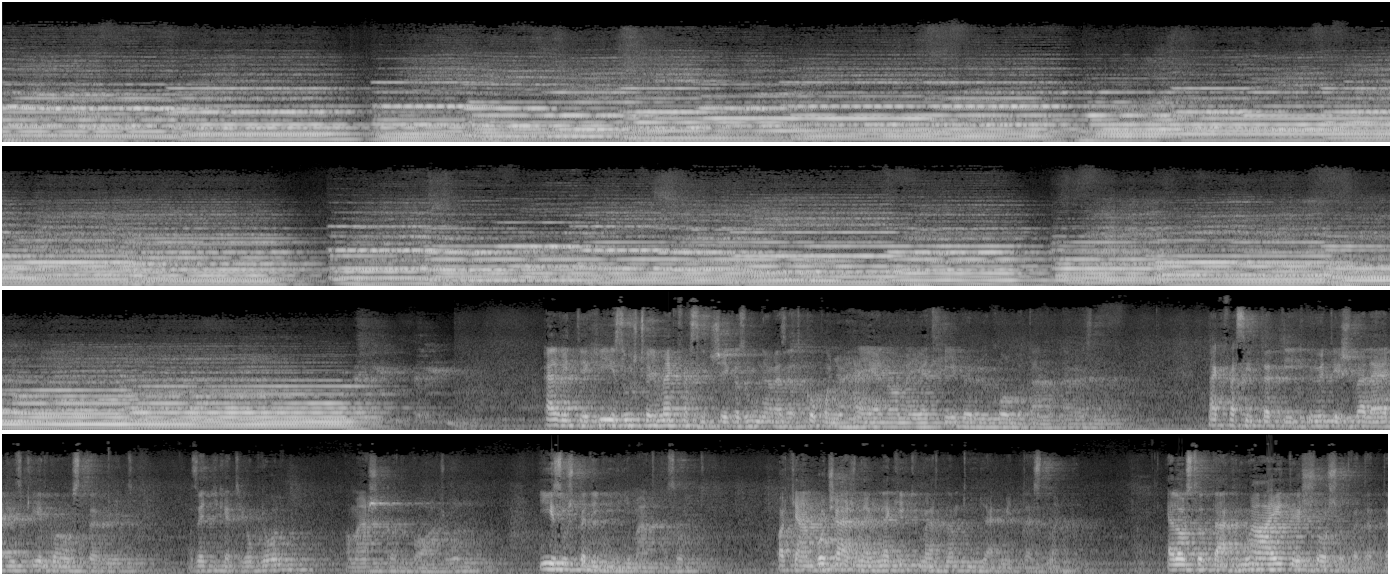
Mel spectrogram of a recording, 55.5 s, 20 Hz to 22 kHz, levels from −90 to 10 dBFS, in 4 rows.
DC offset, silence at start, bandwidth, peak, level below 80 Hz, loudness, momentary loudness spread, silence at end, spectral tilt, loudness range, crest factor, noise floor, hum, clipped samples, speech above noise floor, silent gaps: under 0.1%; 0 s; 13.5 kHz; 0 dBFS; -34 dBFS; -14 LUFS; 13 LU; 0 s; -6 dB/octave; 9 LU; 14 dB; -38 dBFS; none; under 0.1%; 20 dB; none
